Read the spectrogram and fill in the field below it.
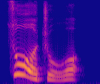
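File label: "做主", Chinese; HSK6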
